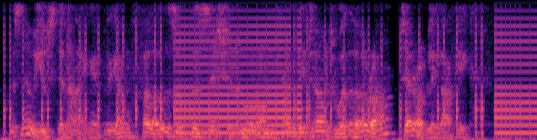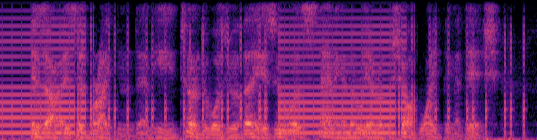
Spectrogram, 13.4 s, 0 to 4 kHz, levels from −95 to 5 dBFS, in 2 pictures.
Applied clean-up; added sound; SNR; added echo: none; Telephone; 3 dB; reverberation time 0.2 s.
